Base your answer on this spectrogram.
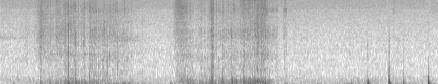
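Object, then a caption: Round cork board. Long painted nails slowly tap on a round, solid cork board held close in front of the microphone. Soft, muffled low thumps blur into a dense rumbling patter, then a few separate dull taps with almost no ring close the clip.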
